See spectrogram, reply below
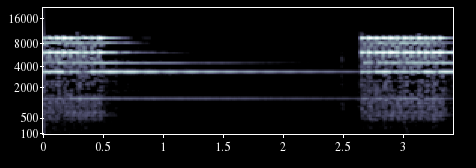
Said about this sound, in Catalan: Clara despenja el telèfon i Solange li vol agafar l'auricular, però l'aparta.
